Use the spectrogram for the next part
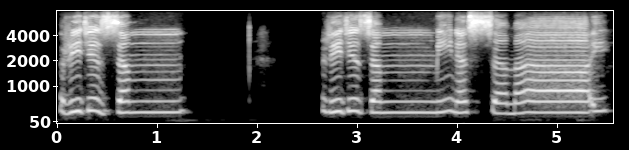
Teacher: جیم ساکن کو ہم نے ہلانا ہے، قلقلہ ہو رہا ہے، زا کے اوپر جو دو زبر ہے اس کو میم میں مدغم کر دیں گے · زا کو سختی سے ادا کرنا ہے اور یہاں پہ ادغام مع الغنہ ہوگا ، ایک الف کے برابر رکیں گے، رجزم، یاد رہے رجزم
